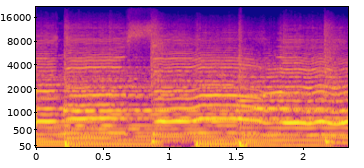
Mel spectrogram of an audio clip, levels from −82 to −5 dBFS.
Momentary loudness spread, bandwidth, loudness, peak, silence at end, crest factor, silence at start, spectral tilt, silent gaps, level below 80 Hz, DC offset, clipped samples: 2 LU; 18 kHz; -11 LUFS; 0 dBFS; 0 s; 12 dB; 0 s; -4.5 dB/octave; none; -24 dBFS; under 0.1%; under 0.1%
